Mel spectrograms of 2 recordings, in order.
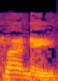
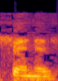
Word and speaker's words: Sena: Yes, it's actually pronounced Sunny, but most people pronounce it Sena, so I just let it go.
